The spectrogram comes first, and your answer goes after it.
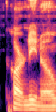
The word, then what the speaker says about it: Carnino: That comes from her maiden name, Carnino, with a silent G.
